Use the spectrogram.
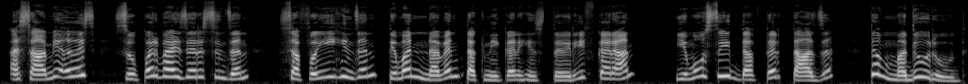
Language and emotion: Kashmiri, happy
